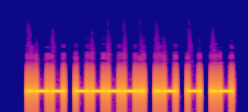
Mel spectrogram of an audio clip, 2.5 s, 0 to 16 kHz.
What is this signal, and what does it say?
Morse code, heard as a keyed tone, about 29 wpm, 700 Hz. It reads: W9ATA
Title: USA Call Signs Repeated 3x 30wpm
